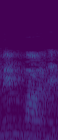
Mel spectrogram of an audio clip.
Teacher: نون ساکن ہے، بعد میں با آ رہی ہے، تو اب نون کو میم کے ساتھ تبدیل کر کے من بعد پڑھنا ہے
